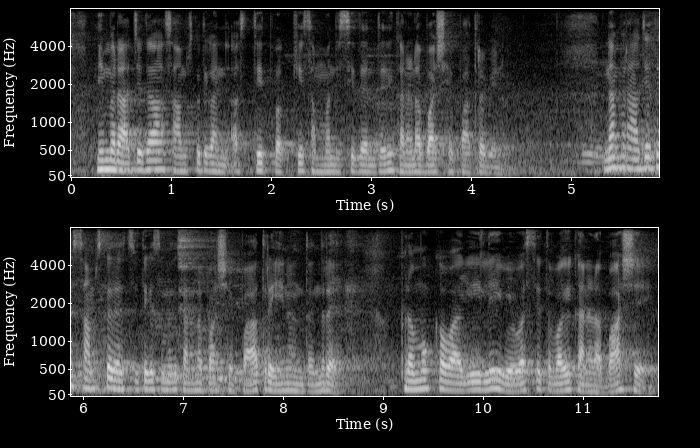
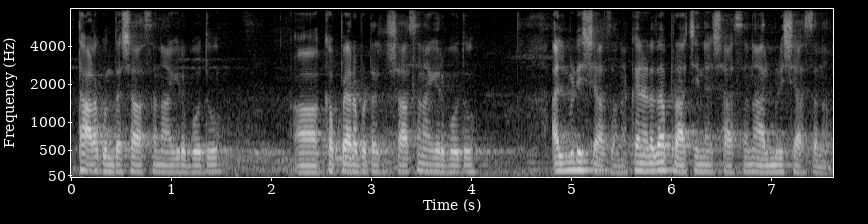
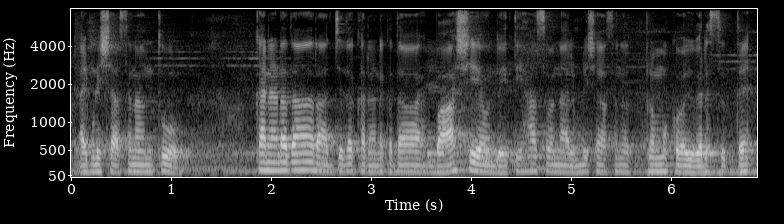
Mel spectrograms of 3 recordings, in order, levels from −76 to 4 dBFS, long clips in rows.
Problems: constant background noise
